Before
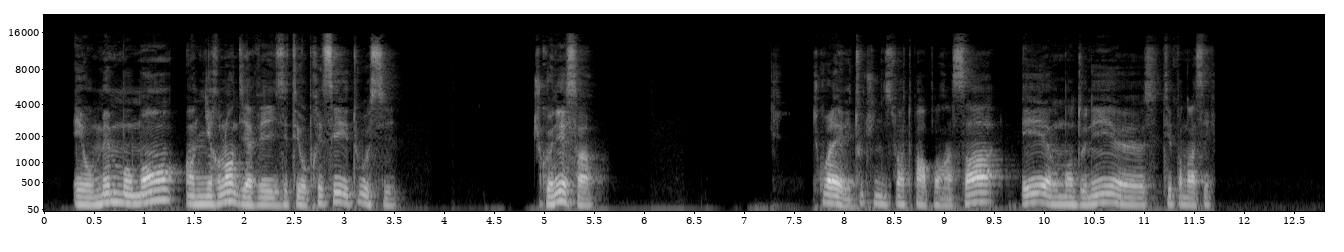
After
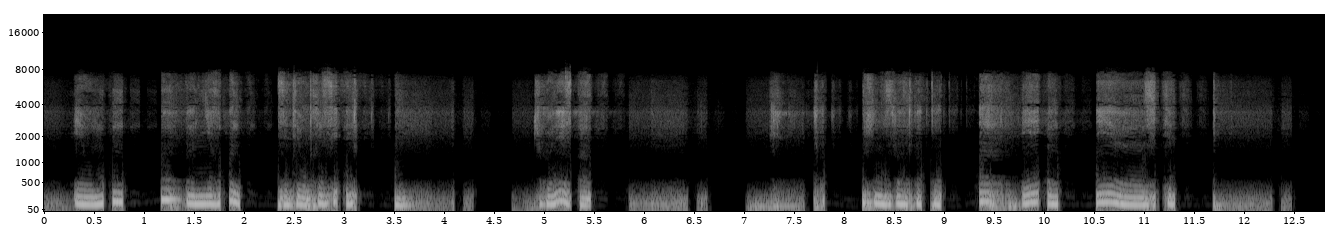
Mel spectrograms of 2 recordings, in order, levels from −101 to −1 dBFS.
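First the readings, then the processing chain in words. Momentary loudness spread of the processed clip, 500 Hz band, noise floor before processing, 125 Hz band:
18 LU, −31.0 dB, below −85 dBFS, −0.5 dB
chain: compressor on every frequency bin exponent 0.6
Butterworth low-pass 6,900 Hz 96 dB per octave
low-pass that shuts in the quiet parts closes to 2,400 Hz, open at −21.5 dBFS
elliptic band-stop filter 200–3,200 Hz, stop band 80 dB
parametric band 160 Hz −7 dB 0.24 octaves
mains-hum notches 50/100 Hz
reversed playback
downward compressor 20 to 1, threshold −43 dBFS, peak gain reduction 14 dB
reversed playback
brickwall limiter −42.5 dBFS, peak gain reduction 7 dB
gate pattern "xxxxxx.x...." 154 BPM −60 dB
on a send: delay with a high-pass on its return 172 ms, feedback 36%, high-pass 1,800 Hz, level −15 dB
on the sum: level +14 dB
AAC 32 kbit/s 24,000 Hz

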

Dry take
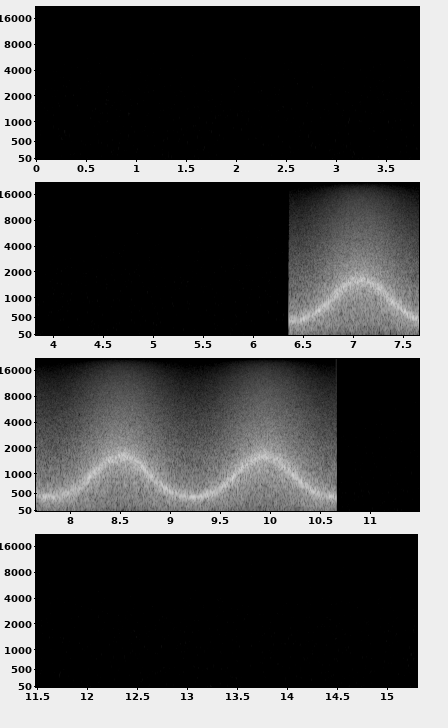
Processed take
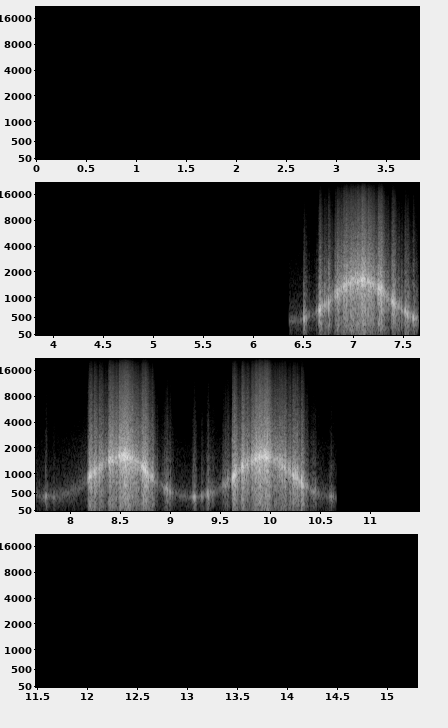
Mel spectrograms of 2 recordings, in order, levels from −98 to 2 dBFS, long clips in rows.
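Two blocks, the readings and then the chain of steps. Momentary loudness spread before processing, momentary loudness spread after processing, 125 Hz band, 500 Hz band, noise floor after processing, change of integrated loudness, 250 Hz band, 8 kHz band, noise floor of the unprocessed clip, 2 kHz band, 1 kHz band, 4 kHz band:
8 LU, 18 LU, can't be measured, −12.5 dB, below −85 dBFS, +1.0 dB, −11.5 dB, −0.5 dB, −81 dBFS, +1.5 dB, −3.0 dB, −0.5 dB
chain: noise gate −17 dBFS, range −44 dB
level +7.5 dB

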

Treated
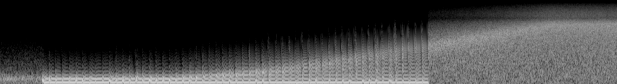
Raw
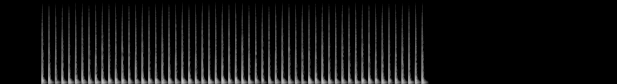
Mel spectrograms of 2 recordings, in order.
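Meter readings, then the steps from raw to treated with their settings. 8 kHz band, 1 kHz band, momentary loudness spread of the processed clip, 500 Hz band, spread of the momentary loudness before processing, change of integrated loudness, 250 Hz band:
+22.5 dB, +10.5 dB, 2 LU, +10.5 dB, 3 LU, +10.5 dB, +8.5 dB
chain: sign of each sample alone
parametric band 8,800 Hz −8 dB 0.39 octaves
bit reduction 5 bits
low-pass filter sweep 280 Hz → 6,500 Hz, 0:01.71–0:05.51
level +8.5 dB

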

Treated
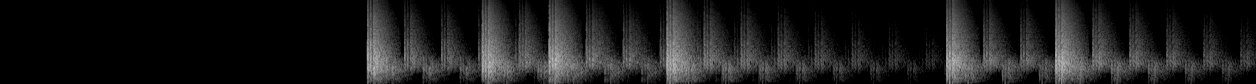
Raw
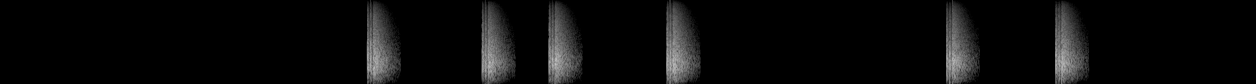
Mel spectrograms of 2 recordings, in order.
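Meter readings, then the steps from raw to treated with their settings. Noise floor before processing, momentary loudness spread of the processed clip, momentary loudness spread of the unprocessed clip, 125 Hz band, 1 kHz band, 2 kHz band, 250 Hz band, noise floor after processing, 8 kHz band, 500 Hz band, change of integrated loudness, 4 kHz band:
−76 dBFS, 19 LU, 12 LU, +2.0 dB, +1.0 dB, +1.5 dB, +1.5 dB, −71 dBFS, +1.5 dB, +1.0 dB, −1.0 dB, +1.5 dB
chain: downward compressor 3 to 1, threshold −19 dBFS, peak gain reduction 6 dB
floating-point word with a short mantissa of 2 bits
delay that swaps between a low-pass and a high-pass 185 ms, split 860 Hz, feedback 81%, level −12 dB
level +4.5 dB

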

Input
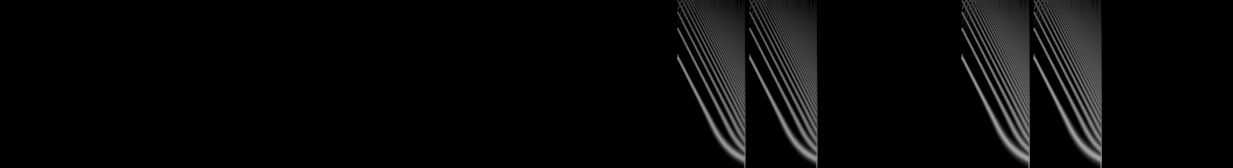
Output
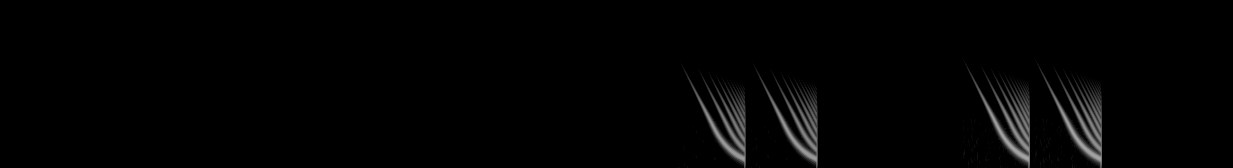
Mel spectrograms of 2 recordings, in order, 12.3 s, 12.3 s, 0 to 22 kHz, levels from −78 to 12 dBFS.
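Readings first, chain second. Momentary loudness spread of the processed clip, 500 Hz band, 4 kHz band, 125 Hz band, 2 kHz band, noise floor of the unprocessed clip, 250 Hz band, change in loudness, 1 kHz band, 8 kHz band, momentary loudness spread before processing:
11 LU, +0.5 dB, below −30 dB, +1.0 dB, −10.0 dB, below −85 dBFS, +1.0 dB, −4.5 dB, 0.0 dB, below −40 dB, 9 LU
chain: mu-law and A-law mismatch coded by mu
low-pass filter 1,300 Hz 24 dB per octave

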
